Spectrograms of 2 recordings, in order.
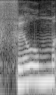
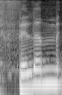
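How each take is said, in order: First: The l-m consonant cluster is said cleanly. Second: The l-m consonant cluster is broken up. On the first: The speaker calls it right. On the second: The speaker calls it wrong.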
